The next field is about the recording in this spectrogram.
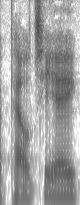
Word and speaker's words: Peltier: which I think uses like a Peltier cooler. Is that how you pronounce it?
